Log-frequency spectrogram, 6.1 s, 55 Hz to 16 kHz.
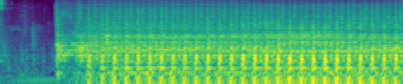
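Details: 2008 Yamaha Drive gas golf cart, owner reports strong gas smell and sputtering after sitting, after reassembly and before fuel flush, in neutral: quiet, then catches and idles evenly at about three thumps a second; normal start and idle.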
